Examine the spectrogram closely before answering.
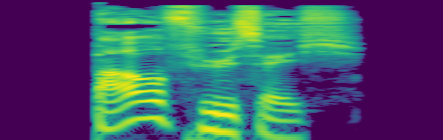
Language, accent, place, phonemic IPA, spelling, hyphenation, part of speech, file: German, Germany, Berlin, /ˈbaːɐ̯ˌfyːsɪç/, barfüßig, bar‧fü‧ßig, adjective, De-barfüßig.ogg
- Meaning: barefooted, bare-footed, barefoot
